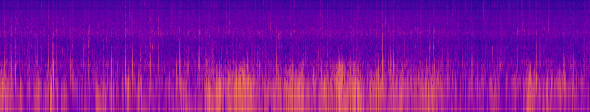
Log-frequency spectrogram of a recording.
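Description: Raindrops patter and drip onto a wet path outdoors.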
